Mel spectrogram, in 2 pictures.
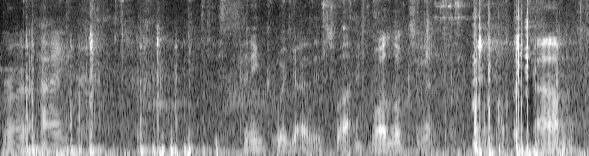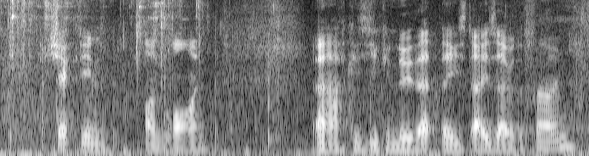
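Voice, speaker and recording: A man with an Australian accent speaks at a very slow pace. Noticeable background noise and audible room echo surround him. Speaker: excavation business owner vlogger. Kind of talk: casual vlog. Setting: travelling, airport and outdoor expo. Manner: soft-spoken.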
